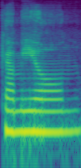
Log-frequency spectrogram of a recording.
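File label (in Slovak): "kamion", Slovak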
